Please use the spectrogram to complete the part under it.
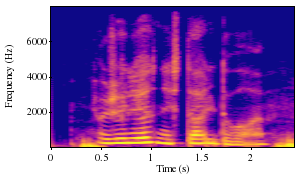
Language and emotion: Russian, sad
